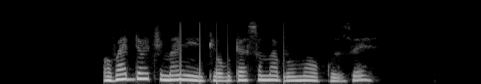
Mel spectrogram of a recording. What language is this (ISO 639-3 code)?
lug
